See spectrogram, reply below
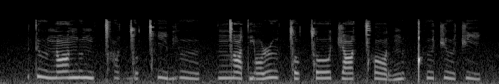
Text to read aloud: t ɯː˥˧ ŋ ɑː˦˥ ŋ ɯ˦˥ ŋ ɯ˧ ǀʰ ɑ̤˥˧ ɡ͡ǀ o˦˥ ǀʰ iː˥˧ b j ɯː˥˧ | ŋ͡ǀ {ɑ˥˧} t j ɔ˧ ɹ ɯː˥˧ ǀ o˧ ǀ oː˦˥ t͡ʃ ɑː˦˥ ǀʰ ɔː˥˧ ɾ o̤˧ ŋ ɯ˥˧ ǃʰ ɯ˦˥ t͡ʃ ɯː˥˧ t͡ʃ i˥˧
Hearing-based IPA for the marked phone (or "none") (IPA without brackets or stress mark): ɑ˥˧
